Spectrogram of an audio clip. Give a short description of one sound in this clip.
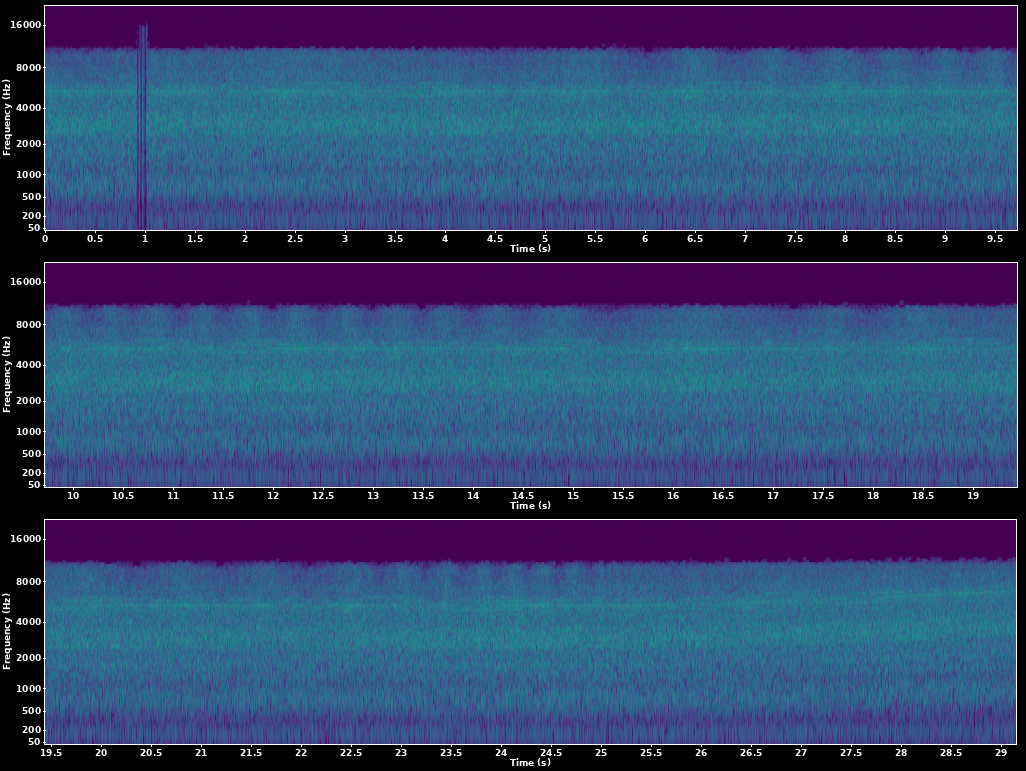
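Jet engines roar steadily with a low hum.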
